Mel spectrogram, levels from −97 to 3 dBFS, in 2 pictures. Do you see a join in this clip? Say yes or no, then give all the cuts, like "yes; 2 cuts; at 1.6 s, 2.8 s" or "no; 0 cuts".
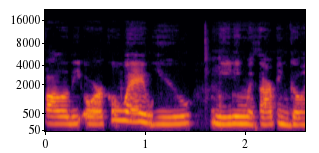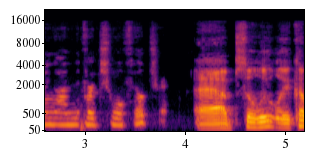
yes; 4 cuts; at 1.0 s, 1.7 s, 2.3 s, 2.9 s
